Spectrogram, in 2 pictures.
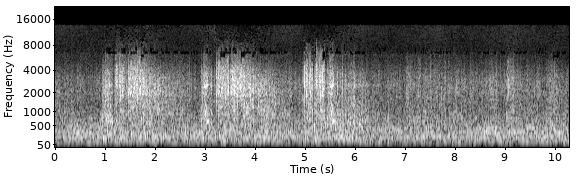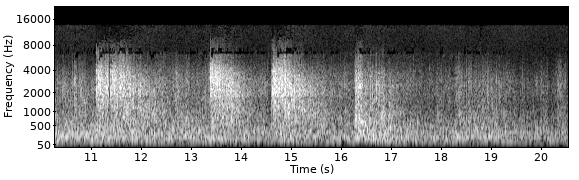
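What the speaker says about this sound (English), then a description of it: "Fragmentation bombs attached to parachutes." Fragmentation bombs dropped on parachutes burst over a Pacific island in WWII, a dense barrage of heavy rumbling blasts overlapping continuously, with sharper detonations every couple of seconds over a loud, unbroken roar.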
